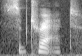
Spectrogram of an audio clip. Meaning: To remove or reduce; especially to reduce a quantity or number
- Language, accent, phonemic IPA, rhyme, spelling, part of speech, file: English, US, /səbˈtɹækt/, -ækt, subtract, verb, En-us-subtract.ogg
